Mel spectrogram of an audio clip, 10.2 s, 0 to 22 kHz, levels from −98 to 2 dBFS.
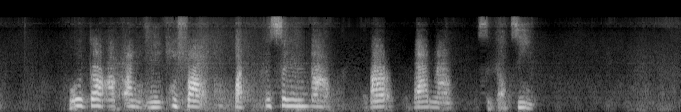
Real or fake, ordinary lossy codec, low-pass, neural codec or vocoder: fake; Opus, 16 kbps; 10.8 kHz; codec, 44.1 kHz, 0.9 kbps, DAC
